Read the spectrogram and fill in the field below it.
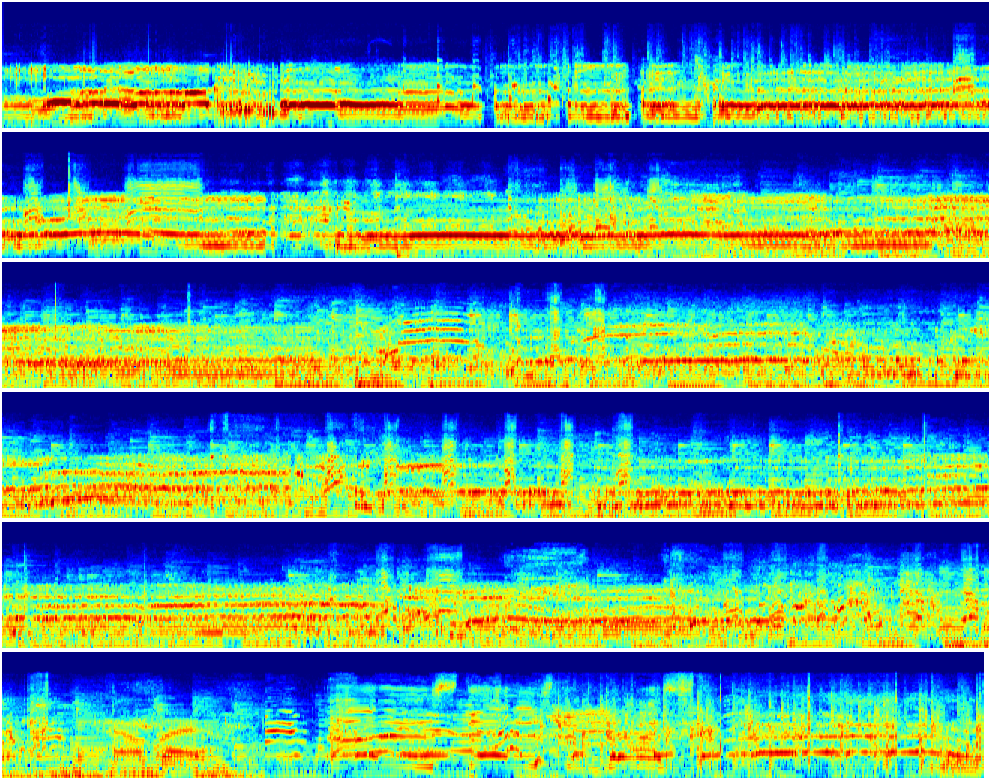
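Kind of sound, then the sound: animal, pig grunting and squealing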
